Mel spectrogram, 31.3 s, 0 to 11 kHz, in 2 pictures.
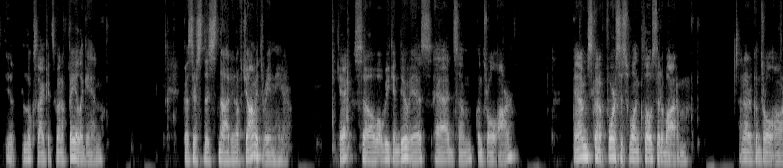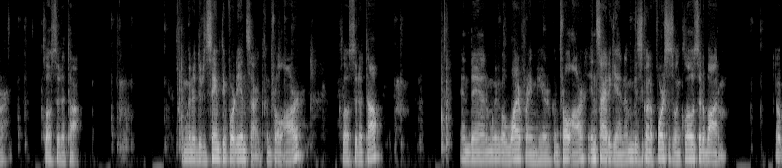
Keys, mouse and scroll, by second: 0.2 Tab, 1.1 Tab, 1.4 right click, 3.2 Tab, 3.6 middle click, 4.7-5.5 scroll up 3, 5.5-6.0 scroll down 3, 10.3 ctrl+r, 15.7 ctrl+r, 18.5 middle click, 21.1 ctrl+r, 25.8 click, 26.3 middle click, 27.9 ctrl+r.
